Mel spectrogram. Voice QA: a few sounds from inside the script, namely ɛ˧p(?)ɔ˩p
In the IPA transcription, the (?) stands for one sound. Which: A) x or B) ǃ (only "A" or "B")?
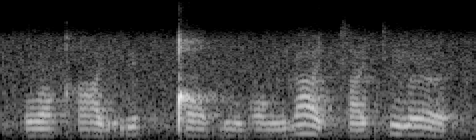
B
